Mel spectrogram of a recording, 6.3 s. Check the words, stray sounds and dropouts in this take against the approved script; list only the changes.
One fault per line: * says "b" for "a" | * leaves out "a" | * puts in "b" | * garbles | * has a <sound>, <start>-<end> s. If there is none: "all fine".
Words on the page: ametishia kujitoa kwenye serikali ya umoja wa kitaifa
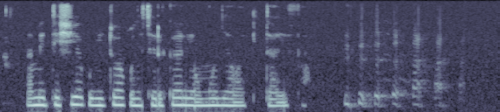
* has a laugh, 4.3-5.9 s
